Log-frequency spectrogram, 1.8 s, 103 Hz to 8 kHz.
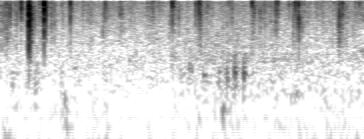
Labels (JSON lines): {"label": "biophony", "recorder": "SoundTrap 300"}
